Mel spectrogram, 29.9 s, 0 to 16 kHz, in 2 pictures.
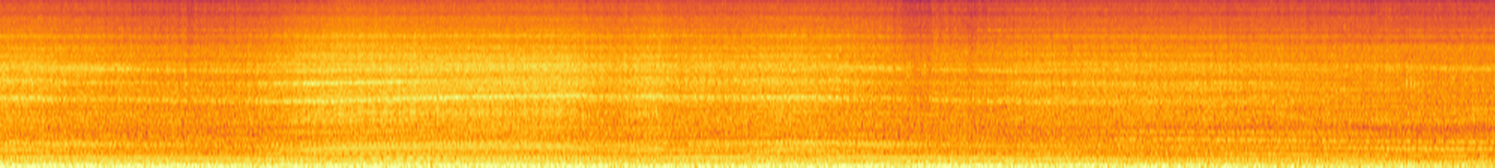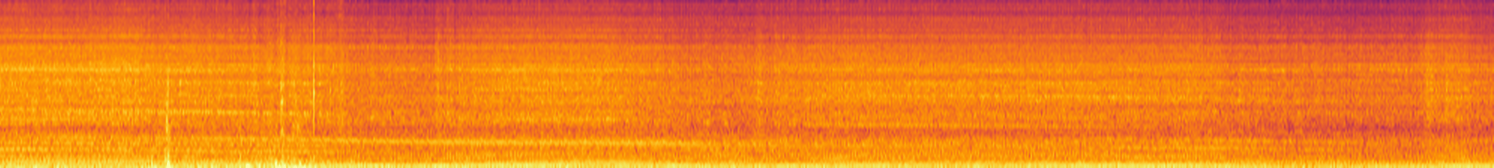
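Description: Adly Hurricane 320 quad's engine running under way, its pitch rising and falling with the throttle in the first several seconds, then steadier and a little quieter. A couple of sharp knocks a little past halfway.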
